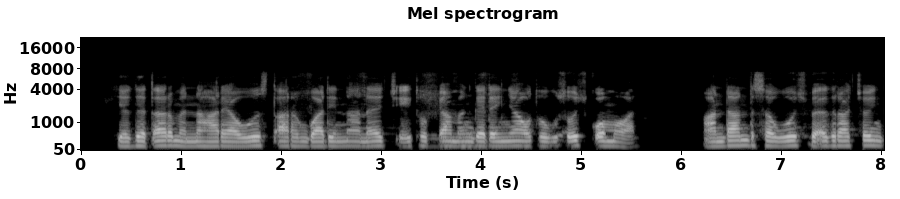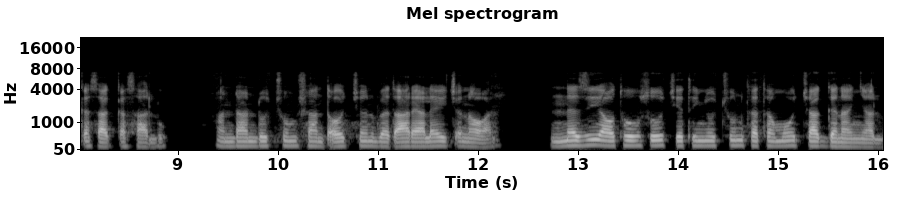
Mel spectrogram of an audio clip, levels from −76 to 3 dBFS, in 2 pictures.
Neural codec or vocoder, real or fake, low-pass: none; real; 7.2 kHz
